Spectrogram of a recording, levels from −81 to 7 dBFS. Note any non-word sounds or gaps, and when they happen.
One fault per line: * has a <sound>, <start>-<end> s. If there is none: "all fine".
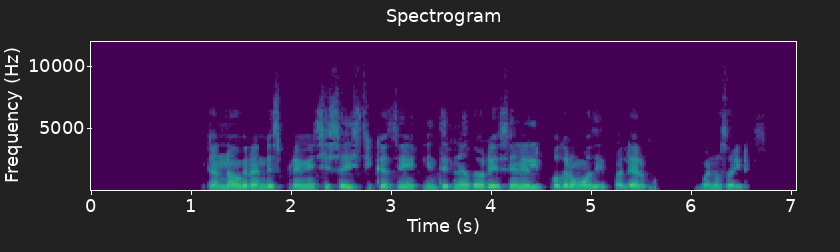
all fine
